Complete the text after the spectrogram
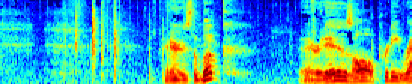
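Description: Stiff paper cards rustle and tap as they are handled.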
